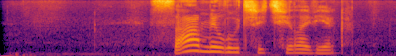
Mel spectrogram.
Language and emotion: Russian, positive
